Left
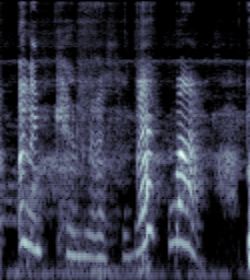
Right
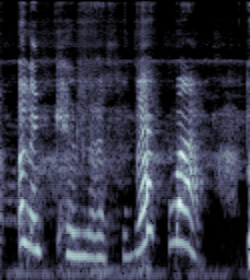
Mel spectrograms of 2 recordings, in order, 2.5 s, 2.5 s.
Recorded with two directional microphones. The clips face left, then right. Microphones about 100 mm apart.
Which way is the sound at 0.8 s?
40° right (ahead or behind).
